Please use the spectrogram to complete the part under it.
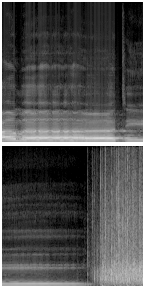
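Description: A man sings a long melodic chant through a microphone in a large hall.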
